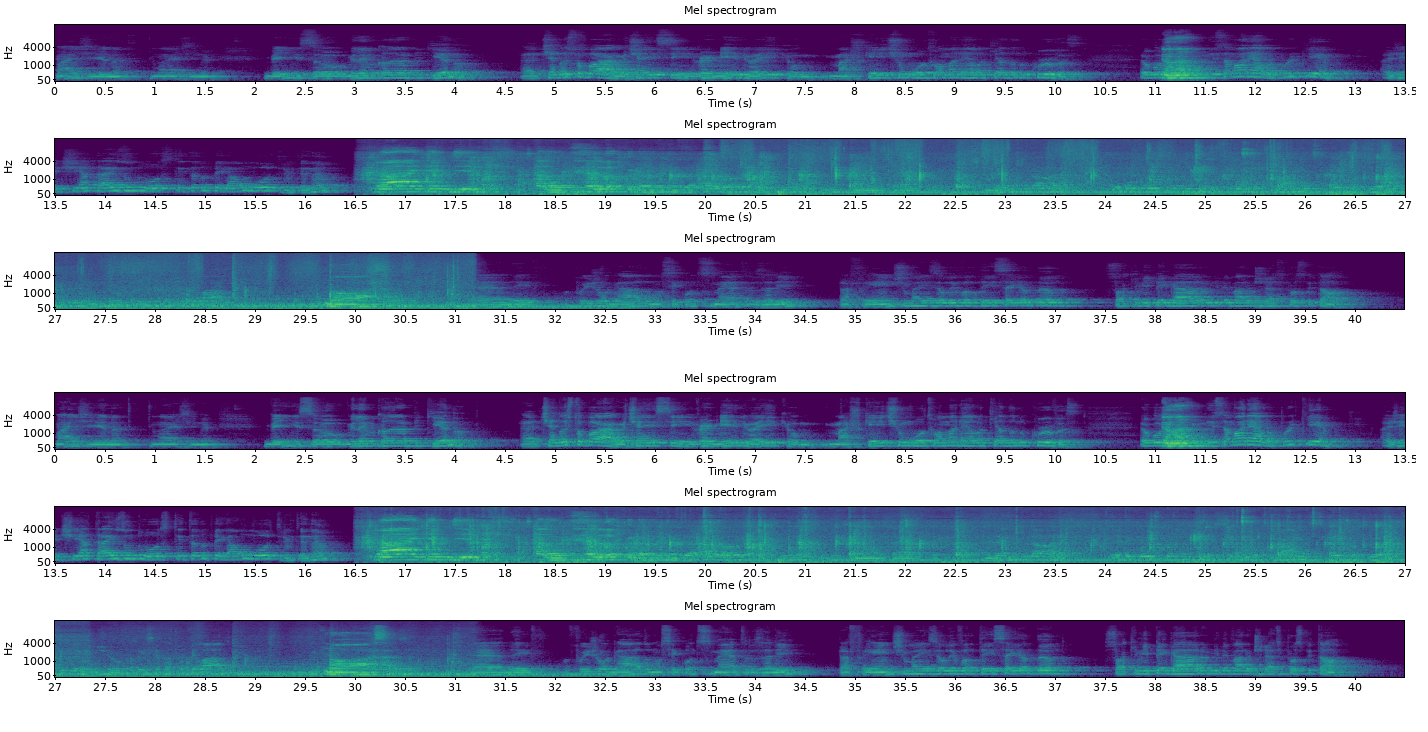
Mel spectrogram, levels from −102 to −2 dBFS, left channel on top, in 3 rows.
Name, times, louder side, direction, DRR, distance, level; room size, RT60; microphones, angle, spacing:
voice 1, 0.0-1.6 2.1-4.2 4.6-10.2 10.8-12.8 13.3-16.3 17.8-18.2 19.2-22.4 22.8-23.7 24.1-28.8 29.5-30.7 31.1-31.9 32.2-34.5 34.8-37.2 37.5-39.9, right 1 dB, 70° right, 6 dB, 1.1 m, -43 dB
voice 2, 11.1-11.4 16.7-19.8 29.7-30.4, right 1 dB, 20° right, 3 dB, 1.1 m, -32 dB
sound 1, 16.5-27.3, right 2 dB, 90° right, 2.6 m, -41 dB
sound 2, 20.1-31.2, left 3 dB, 60° left, 0.6 m, -43 dB
sound 3, 25.6-32.9, left 1 dB, 15° left, 0.9 m, -45 dB
9.8 x 6.2 x 4.9 m, 0.98 s
head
